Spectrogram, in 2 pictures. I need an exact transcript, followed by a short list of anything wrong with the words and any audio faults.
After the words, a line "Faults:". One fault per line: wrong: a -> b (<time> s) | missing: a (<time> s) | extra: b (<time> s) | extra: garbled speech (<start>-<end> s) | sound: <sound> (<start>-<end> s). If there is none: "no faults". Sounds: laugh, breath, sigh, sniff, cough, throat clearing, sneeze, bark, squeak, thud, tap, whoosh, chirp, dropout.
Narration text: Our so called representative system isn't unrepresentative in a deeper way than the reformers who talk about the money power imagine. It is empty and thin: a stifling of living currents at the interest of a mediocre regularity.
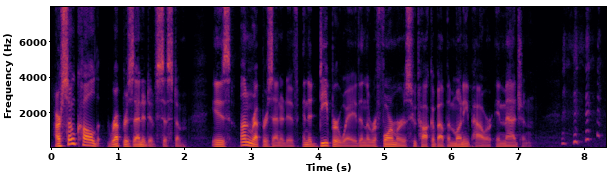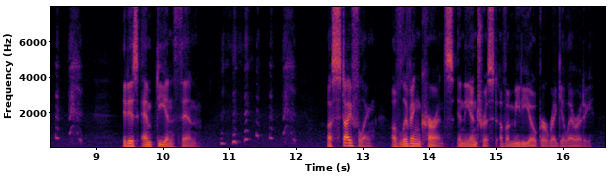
Our so called representative system is unrepresentative in a deeper way than the reformers who talk about the money power imagine. It is empty and thin: a stifling of living currents in the interest of a mediocre regularity.
Faults:
wrong: isn't -> is (2.4 s)
sound: laugh (7.6-8.8 s)
sound: laugh (10.9-12.0 s)
wrong: at -> in (14.4 s)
